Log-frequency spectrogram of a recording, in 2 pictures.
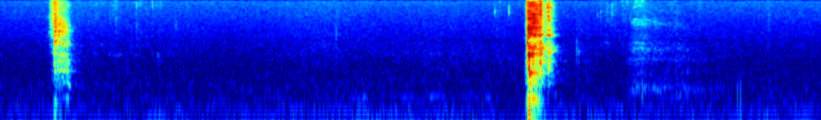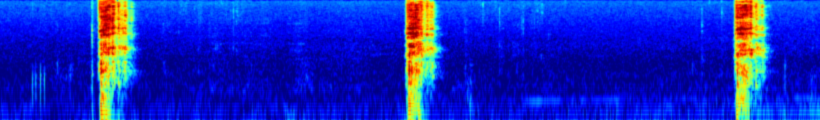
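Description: Five single, sharp, explosive coughs spaced several seconds apart in a quiet room; an isolated dry-sounding cough.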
